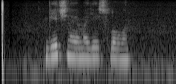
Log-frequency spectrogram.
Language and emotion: Russian, neutral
